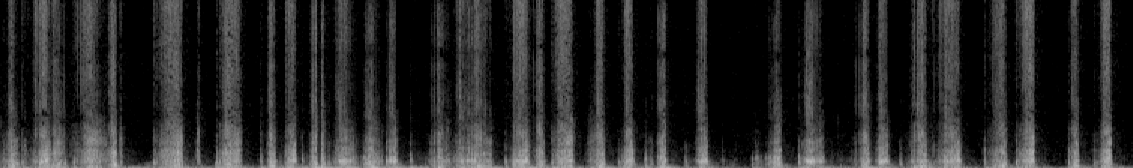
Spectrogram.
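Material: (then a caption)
Foam. Long grey fingernails on both hands scratch a black foam windscreen on a round microphone head quickly and roughly. The result is a dense run of close, rasping scrapes with a strong low rumble. The bursts come in rapid, uneven strokes that cut off sharply with almost no ring.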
